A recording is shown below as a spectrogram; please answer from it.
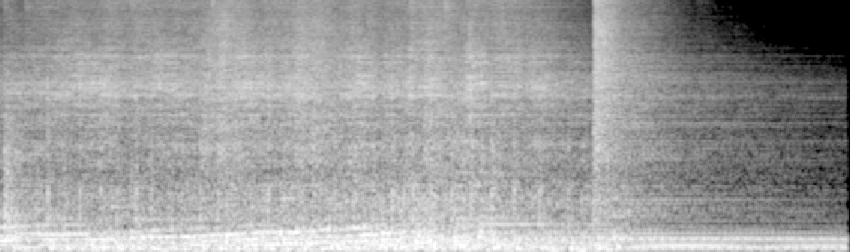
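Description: Live rock drumming on a Tama kit with Meinl cymbals, played fast and hard over a bass guitar line. The passage ends on a loud final crash about six seconds in, and the cymbals ring out and fade.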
